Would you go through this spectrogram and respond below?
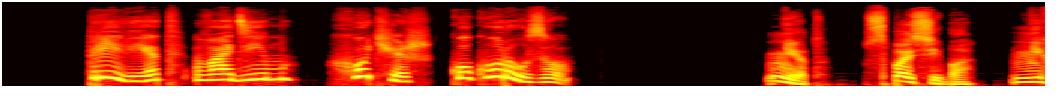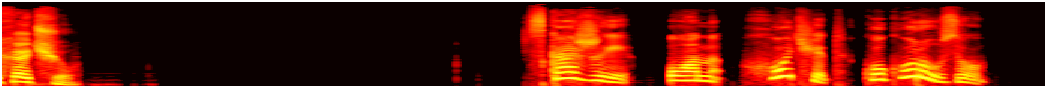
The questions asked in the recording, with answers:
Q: Скажи, он хочет кукурузу?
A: нет, не хочет.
